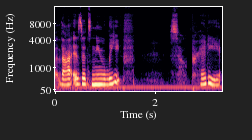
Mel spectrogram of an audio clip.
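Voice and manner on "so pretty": hushed whisper of admiration. Real, not acted. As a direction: breathe it out softly, in awe. Admiring the new leaf.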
